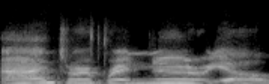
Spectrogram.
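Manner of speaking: "entrepreneurial" said slowly, drawn out syllable by syllable. Showing how the word sounds: slow pronunciation of entrepreneurial. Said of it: "That's that's how it sounds slowly".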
